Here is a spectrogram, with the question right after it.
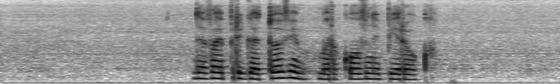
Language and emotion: Russian, neutral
